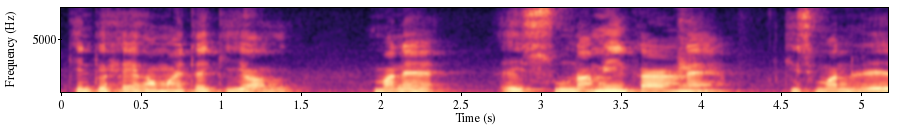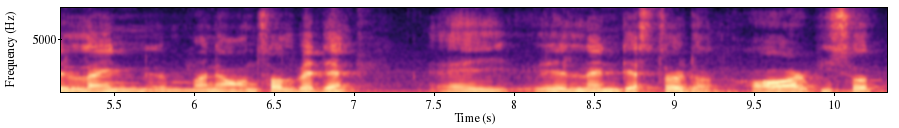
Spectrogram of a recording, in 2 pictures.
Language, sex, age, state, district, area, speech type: Assamese, male, 45-60, Assam, Kamrup Metropolitan, urban, spontaneous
